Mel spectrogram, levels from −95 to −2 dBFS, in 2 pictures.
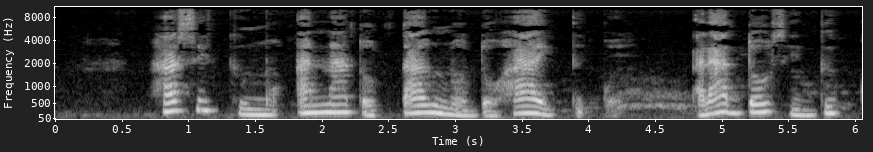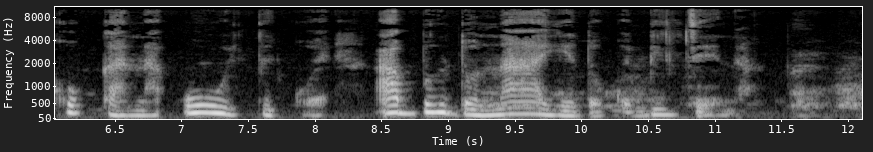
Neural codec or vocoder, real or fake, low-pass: none; real; 9.9 kHz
